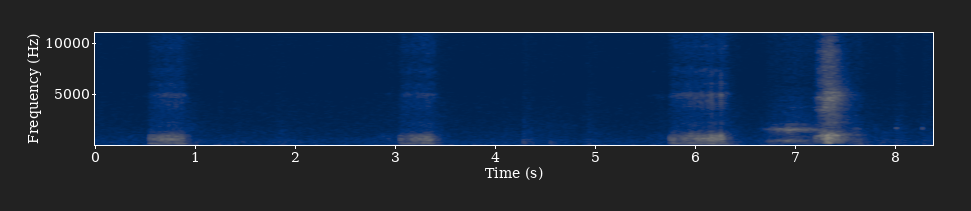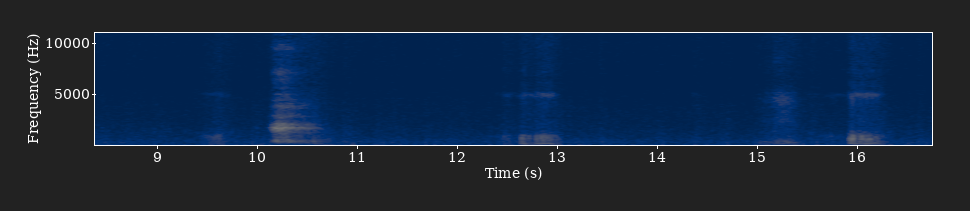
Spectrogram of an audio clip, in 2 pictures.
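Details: Sleeping dog snoring: soft snuffling snores recur about every three seconds, with an occasional snort and whistle.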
